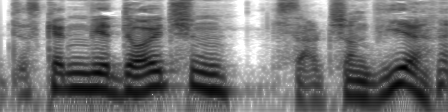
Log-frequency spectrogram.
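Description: A man's voice: medium pitch, animated, normal speed, a little mellow, no echo, clean studio sound. Reflective man in a casual chat. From Berlin. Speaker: conversation partner.

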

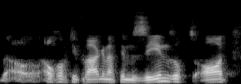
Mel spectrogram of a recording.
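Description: The columnist's medium-pitched voice has a creaky, breathy edge, fairly even intonation, and a moderate pace, and the recording's highs are cut off. In his fifties, born in Jordan and raised in England and Germany speaking German and English, he reflects hesitantly as a casual interview guest.

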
